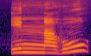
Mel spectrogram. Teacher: Ee di ayat innahu nun yang bertasydid. Nah, di sini ada ghunah musyaddadah dibaca dua harakat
